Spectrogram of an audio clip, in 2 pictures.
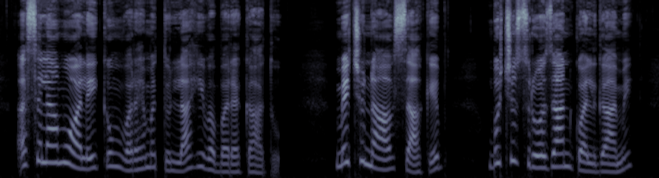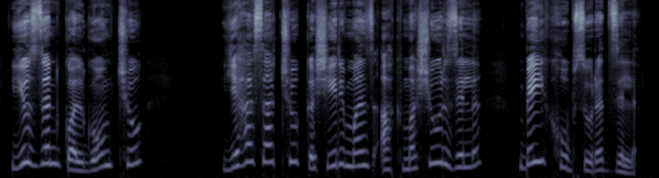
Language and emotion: Kashmiri, neutral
